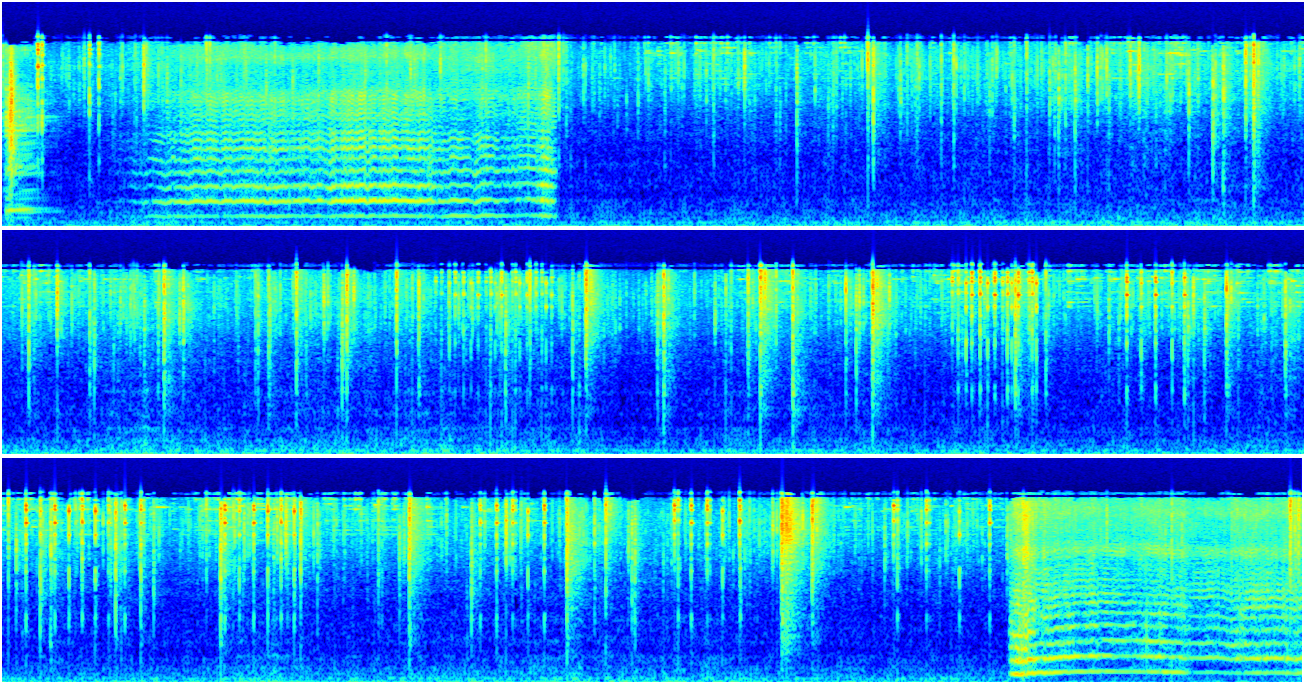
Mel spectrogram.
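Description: Buzzing of a small flying insect, a steady, cartoon-style hum that lasts about three seconds near the start and comes back near the end, sliding up in pitch as it begins. In between, a long stretch of faint, rapid irregular ticks and crackles over a low steady hum.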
